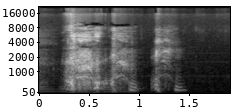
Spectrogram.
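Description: A couple of rough, throaty coughs close to the microphone, one after another, then silence.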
